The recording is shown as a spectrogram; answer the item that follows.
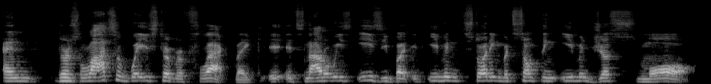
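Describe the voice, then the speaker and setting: A man hosting a casual leadership conversation, upbeat and quick to laugh, often restarting his sentences. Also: on the high side. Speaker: podcast host.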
